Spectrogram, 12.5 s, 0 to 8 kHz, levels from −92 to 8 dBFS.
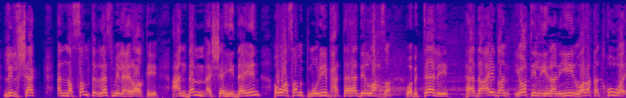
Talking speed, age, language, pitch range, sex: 100 wpm, 50-69, Arabic, 180-215 Hz, male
